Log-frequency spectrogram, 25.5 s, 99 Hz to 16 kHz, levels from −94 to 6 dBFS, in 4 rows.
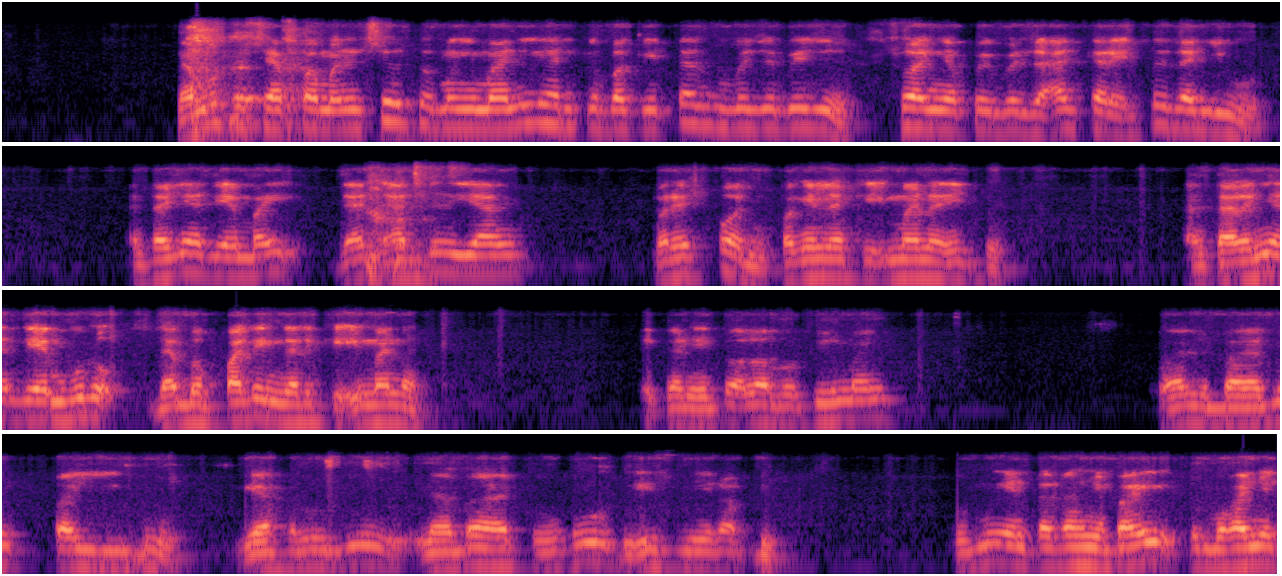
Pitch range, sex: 125-165 Hz, male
